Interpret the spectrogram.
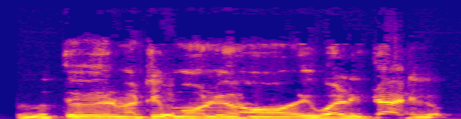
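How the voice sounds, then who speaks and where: A man's voice: mid-range voice, level tone, brisk, fairly bright tone, highs cut off. An older man with a Chilean accent, a priest answering conversationally in an interview and often seeking agreement with tag questions.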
